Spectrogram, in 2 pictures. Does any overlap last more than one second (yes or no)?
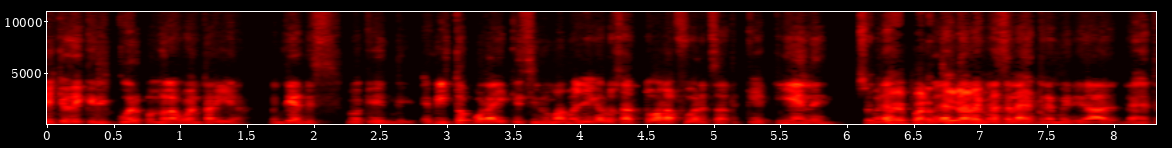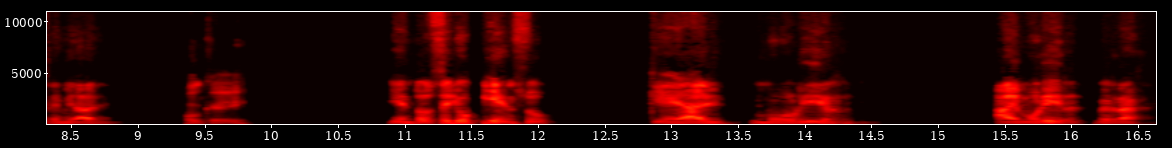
yes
